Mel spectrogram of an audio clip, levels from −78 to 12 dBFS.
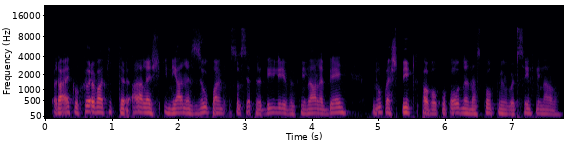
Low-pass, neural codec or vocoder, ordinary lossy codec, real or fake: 10.8 kHz; codec, 24 kHz, 1.5 kbps, HILCodec; none; fake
